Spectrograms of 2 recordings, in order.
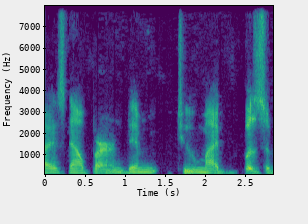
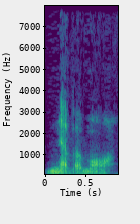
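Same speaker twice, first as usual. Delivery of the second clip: a soft, breathless whisper of the single word; raven's whisper; 9 dB quieter than usual. A narrator's reading. The raven answering the grieving man, whispered. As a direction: let it fall like a ghostly echo.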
